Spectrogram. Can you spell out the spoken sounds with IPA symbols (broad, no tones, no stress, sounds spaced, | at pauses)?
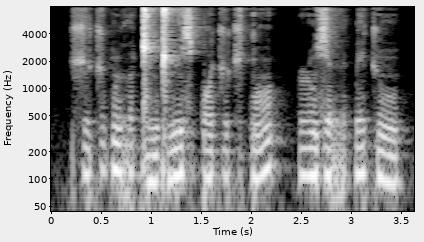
ʃ ɯ t͡ʃ o p ũ r ɤ ɡ͡ǁ ɛ̃ ɡ͡ǁ ɔ̃ d ẽ ɕ ɛ k͡p ɔ t͡ʃ o t͡ʃ ɛ k͡p ɔ̃ | ɹ ũ ɕ ɛ r ɛ k͡p e t͡ʃ ũ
